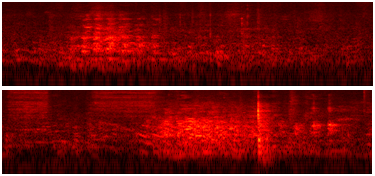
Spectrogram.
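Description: An audience claps in a large hall.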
